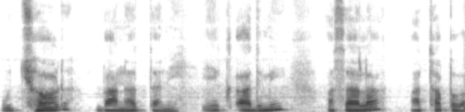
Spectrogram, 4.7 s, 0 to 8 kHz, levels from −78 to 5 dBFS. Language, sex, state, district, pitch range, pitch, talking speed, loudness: Bhojpuri, male, Bihar, Muzaffarpur, 155-170 Hz, 160 Hz, 115 wpm, -21 LUFS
